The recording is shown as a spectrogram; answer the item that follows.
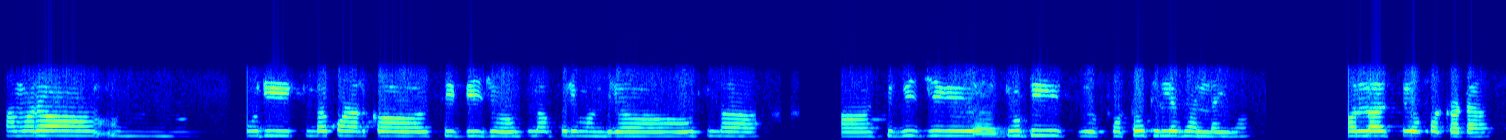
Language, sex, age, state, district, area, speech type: Odia, female, 18-30, Odisha, Puri, urban, conversation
